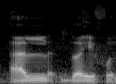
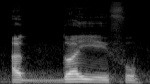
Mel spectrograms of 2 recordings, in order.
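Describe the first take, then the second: First: The L is pronounced separately before the D. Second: The L merges into a doubled D sound. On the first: The speaker calls it wrong. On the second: The speaker calls it right.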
